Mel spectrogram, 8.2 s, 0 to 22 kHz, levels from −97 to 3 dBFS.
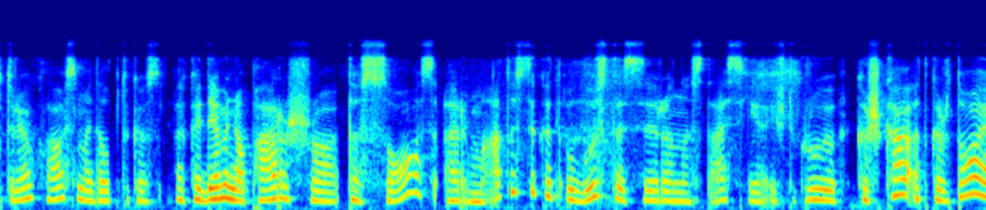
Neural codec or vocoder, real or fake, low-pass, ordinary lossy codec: none; real; 7.2 kHz; Opus, 24 kbps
